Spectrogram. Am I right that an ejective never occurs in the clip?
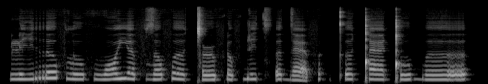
no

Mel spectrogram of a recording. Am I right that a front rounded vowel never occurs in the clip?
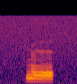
no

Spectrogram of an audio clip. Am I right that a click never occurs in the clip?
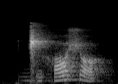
no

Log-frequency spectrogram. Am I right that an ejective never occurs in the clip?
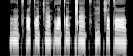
no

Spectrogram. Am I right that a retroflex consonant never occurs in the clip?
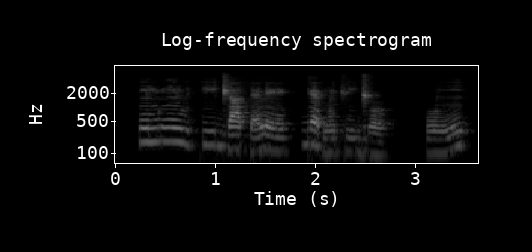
yes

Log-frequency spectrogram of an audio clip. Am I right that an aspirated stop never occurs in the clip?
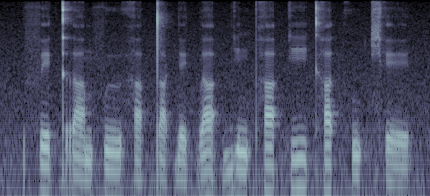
no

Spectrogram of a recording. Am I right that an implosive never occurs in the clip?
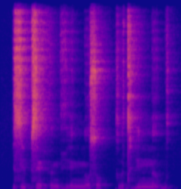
yes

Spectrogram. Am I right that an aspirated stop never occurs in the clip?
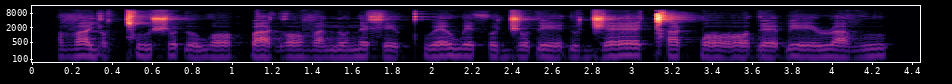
no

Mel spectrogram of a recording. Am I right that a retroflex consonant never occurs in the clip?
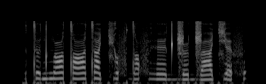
no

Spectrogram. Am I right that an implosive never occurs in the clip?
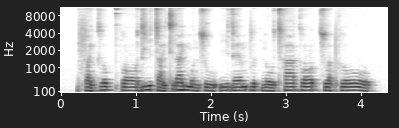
yes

